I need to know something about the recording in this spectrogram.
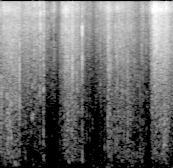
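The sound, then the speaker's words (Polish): Crunching footsteps on snow at an unhurried walking pace, each step a soft, gritty compression, steady, with no one speaking, as people walk along the upper part of the Kończak canal. “Co prawda teraz go nie widzimy, bo nam zniknął w takiej malutkiej dolince, ale generalnie idziemy zgodnie z jego biegiem.”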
